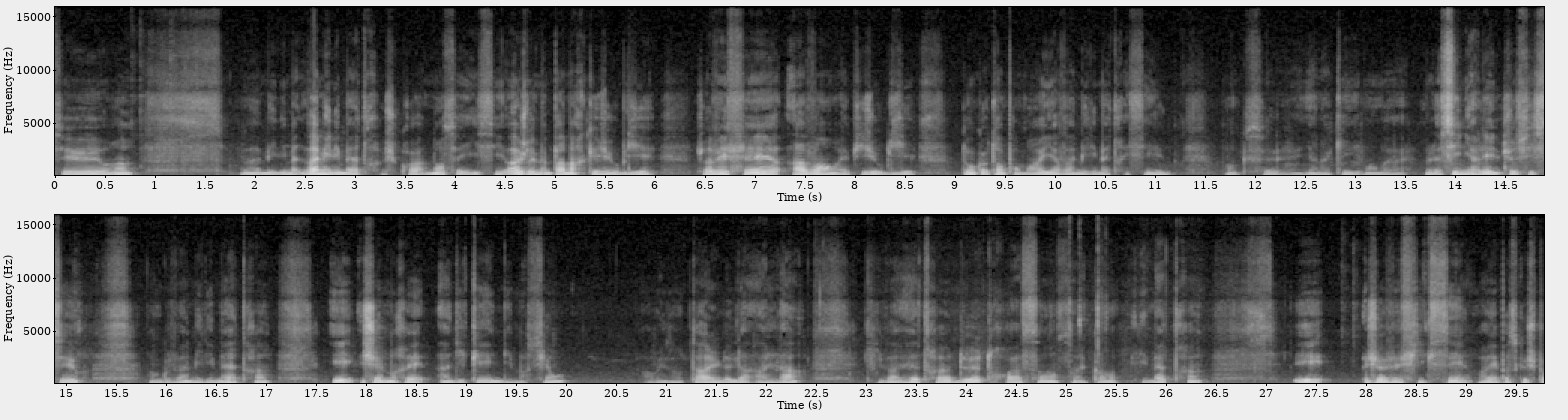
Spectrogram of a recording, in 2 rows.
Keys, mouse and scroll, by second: 0.0-1.2 typing, 0.7 click, 5.3 scroll up 2, 11.6 click, 12.6 scroll up 2, 13.3-14.0 right drag, 16.1-17.4 drag, 17.6-18.0 scroll down 1, 19.5 click, 21.2 click, 22.7 click, 24.3 KP_3, 24.6 KP_5, 24.9 KP_0, 25.2 KP_Enter, 26.9 scroll up 1, 28.5-29.7 drag.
